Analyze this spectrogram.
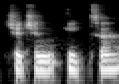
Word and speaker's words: Chichen Itza: I wanted to see I think it's the Chichen Itza is how it's pronounced, the Mayan pyramids.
